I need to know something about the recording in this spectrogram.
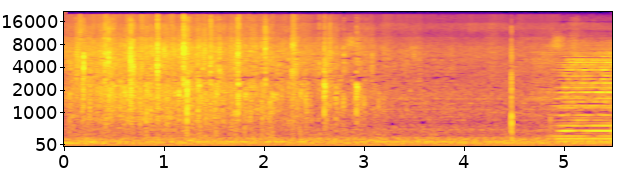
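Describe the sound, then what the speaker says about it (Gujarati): An audience claps together at a Gujarati folk-literature comedy show, a brief patter of applause with some crowd noise, fading as a musical tone rises at the end. "બાપુને તાળીઓથી વધાવો."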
